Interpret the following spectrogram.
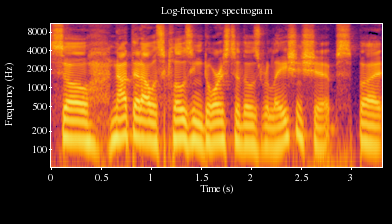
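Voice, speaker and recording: In a very clean recording with a silent background, a man with a medium pitch speaks in a plain, everyday voice with fairly even intonation. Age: 30s. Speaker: pastor. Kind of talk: casual chat.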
